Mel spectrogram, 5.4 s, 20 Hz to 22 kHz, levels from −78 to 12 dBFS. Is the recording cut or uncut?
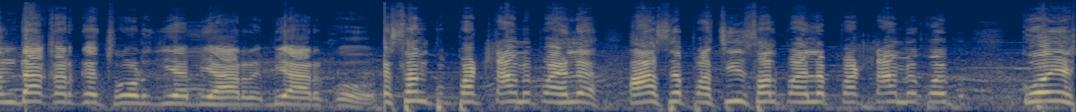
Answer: cut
